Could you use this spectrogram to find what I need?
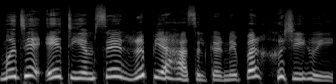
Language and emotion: Urdu, happy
